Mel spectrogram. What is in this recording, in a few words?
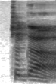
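"cega", Malay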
